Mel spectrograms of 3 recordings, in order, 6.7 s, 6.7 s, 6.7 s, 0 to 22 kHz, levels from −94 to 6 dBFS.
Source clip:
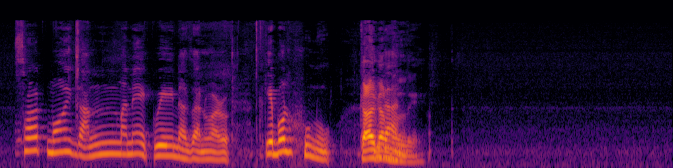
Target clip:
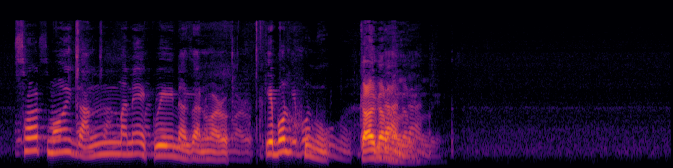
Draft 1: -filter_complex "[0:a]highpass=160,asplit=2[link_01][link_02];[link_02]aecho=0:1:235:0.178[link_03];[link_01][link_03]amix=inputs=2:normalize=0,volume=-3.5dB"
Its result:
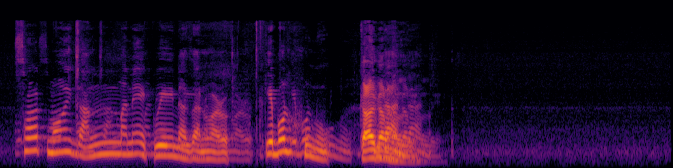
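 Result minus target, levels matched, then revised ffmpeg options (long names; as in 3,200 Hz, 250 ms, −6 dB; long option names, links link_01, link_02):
125 Hz band +11.5 dB
-filter_complex "[0:a]highpass=410,asplit=2[link_01][link_02];[link_02]aecho=0:1:235:0.178[link_03];[link_01][link_03]amix=inputs=2:normalize=0,volume=-3.5dB"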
